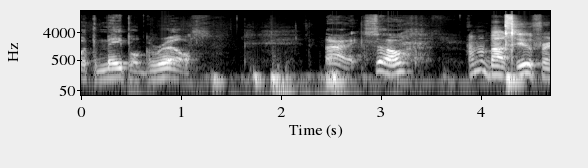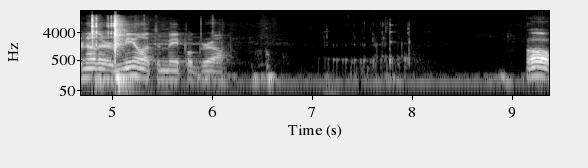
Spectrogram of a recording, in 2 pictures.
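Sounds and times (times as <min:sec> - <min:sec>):
speech: 0:00.0 - 0:01.4, 0:02.4 - 0:06.2, 0:09.2 - 0:09.3
drink poured into a glass: 0:07.1 - 0:08.2.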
